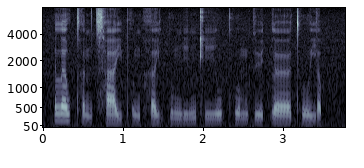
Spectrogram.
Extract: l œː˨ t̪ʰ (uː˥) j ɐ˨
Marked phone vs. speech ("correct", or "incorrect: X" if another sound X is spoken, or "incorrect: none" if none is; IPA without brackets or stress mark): incorrect: uː˨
